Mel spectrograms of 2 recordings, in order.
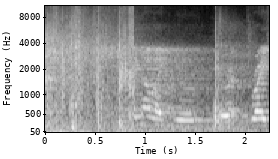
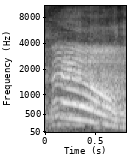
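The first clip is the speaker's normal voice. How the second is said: high, loud disbelief at the throw; hyped surprise; amazed exclamation; 8 semitones higher, 3 dB louder than usual. Real, not acted. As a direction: shout it out, impressed. Reacting to a big throw.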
